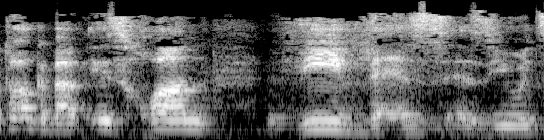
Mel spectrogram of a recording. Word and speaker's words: Vives: it's VI ves but the V is pronounced like a B and an S so it's be best I'm confusing myself but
